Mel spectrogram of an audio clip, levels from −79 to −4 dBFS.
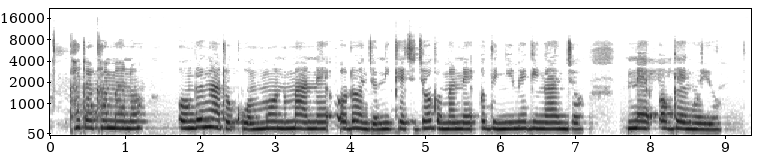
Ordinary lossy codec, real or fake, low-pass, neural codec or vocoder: none; real; 19.8 kHz; none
